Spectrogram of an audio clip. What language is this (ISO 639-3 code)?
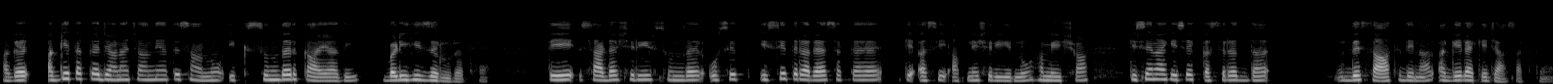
pan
